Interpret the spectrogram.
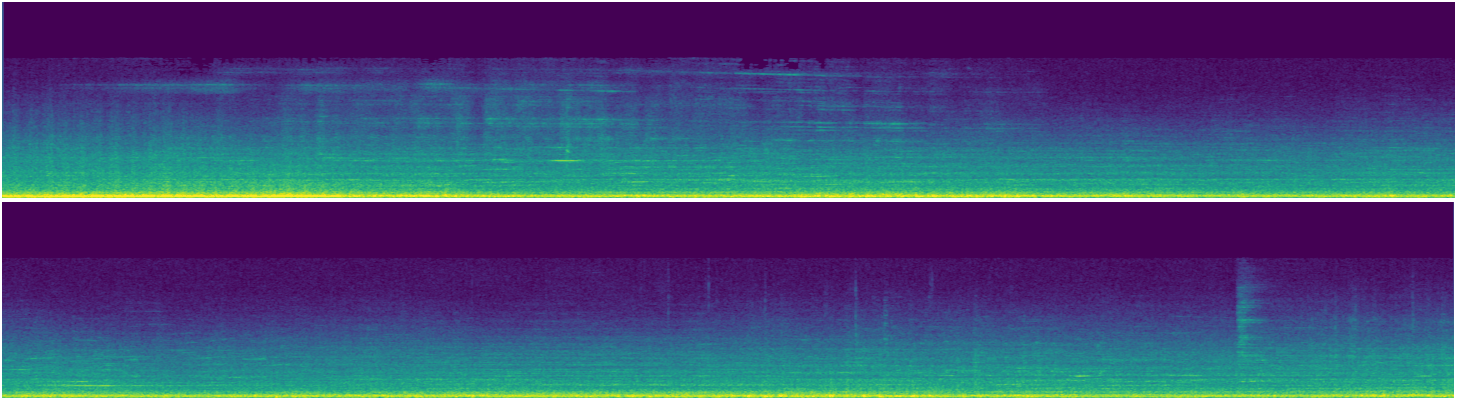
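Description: Intermodal freight train's cars rolling past: a steady rumble of steel wheels on rail, a little louder in the first few seconds, with faint wheel squeals here and there.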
